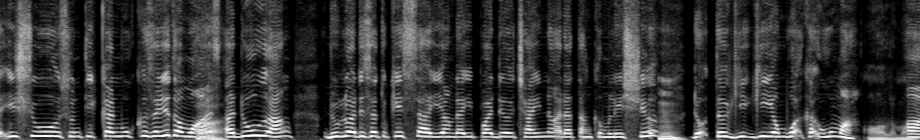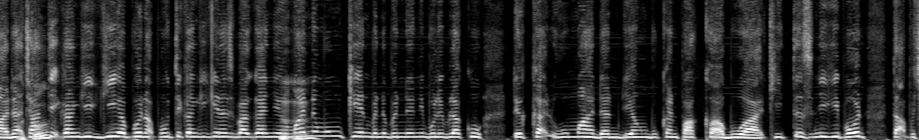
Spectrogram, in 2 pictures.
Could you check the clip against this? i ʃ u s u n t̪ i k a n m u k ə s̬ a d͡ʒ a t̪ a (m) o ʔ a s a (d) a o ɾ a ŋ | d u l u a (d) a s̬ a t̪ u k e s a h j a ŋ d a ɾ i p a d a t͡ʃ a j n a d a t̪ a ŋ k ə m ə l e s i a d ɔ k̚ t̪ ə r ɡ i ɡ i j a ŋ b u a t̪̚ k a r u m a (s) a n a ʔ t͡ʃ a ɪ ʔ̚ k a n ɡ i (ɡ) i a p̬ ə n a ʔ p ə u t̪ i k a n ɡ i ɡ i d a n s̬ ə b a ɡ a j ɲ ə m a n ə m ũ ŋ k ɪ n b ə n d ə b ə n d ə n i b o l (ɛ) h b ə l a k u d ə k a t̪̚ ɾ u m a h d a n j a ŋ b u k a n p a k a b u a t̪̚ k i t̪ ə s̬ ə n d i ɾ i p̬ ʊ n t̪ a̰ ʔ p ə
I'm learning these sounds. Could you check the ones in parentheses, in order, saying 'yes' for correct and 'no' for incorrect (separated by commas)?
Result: yes, yes, yes, no, yes, yes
